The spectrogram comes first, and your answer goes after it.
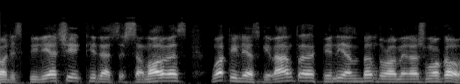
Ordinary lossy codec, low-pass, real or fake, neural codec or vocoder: Opus, 16 kbps; 7.2 kHz; fake; codec, 16 kHz, 1 kbps, FunCodec, trained on LibriTTS, 50 frames a second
